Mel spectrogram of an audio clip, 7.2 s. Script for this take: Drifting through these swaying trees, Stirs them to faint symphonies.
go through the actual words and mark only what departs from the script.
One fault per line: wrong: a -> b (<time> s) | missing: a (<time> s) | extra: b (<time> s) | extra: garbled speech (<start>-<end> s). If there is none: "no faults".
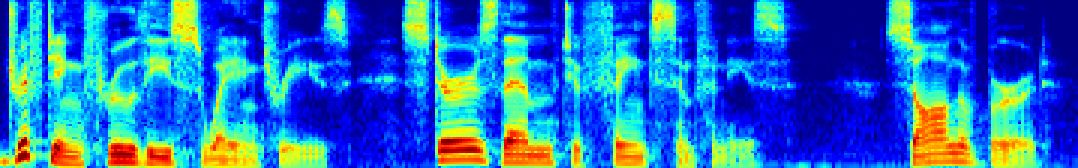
extra: Song of bird (5.9 s)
